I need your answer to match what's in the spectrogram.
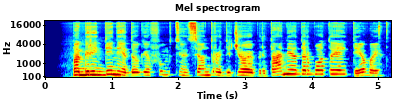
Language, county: Lithuanian, Kaunas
